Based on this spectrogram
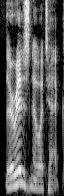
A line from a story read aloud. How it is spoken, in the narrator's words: said Kathy evenly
